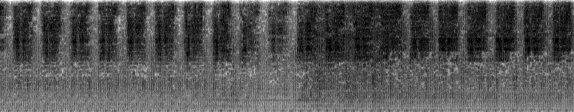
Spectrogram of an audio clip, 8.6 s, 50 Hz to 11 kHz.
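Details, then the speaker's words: 2003 VW Jetta ALH TDI, top timing belt cover removed, idling: sharp high squeak pulsing about twice a second from the timing belt area; owner suspects the belt or a cam issue, with a cam seal also leaking; not the serpentine belt. "wear the belts making that oscillating squeaking sound and post a comment be helpful"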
